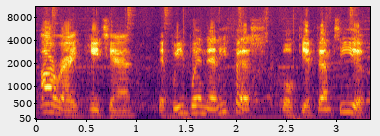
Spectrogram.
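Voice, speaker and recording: Woman doing a bubbly teasing schoolgirl for a visual novel reading, super animated, bit of music behind. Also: low voice, normal speed. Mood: cheerful, teasing. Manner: playful, exclamatory, repeats words, laughs loudly. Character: bubbly, excitable, teasing teenage schoolgirl with booming laugh.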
